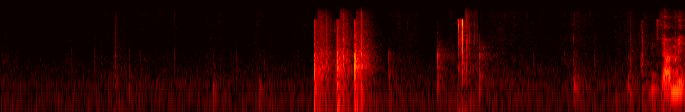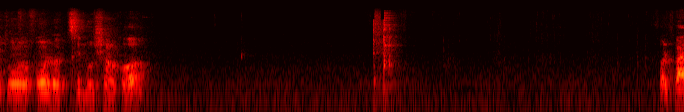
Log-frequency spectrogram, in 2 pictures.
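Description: Gloved hands toss a salad in a bowl with soft rustling.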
